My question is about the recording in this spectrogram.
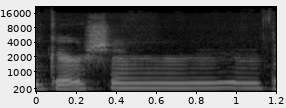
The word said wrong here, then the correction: Gasteyer: from Saturday Night Live. – Yes, Anna Gasteyer. – Gasteyer.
